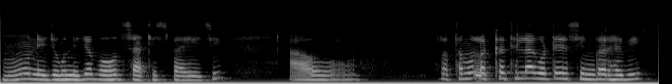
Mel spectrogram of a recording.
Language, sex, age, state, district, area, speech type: Odia, female, 45-60, Odisha, Ganjam, urban, spontaneous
